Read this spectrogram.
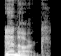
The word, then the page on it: anarch: British English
